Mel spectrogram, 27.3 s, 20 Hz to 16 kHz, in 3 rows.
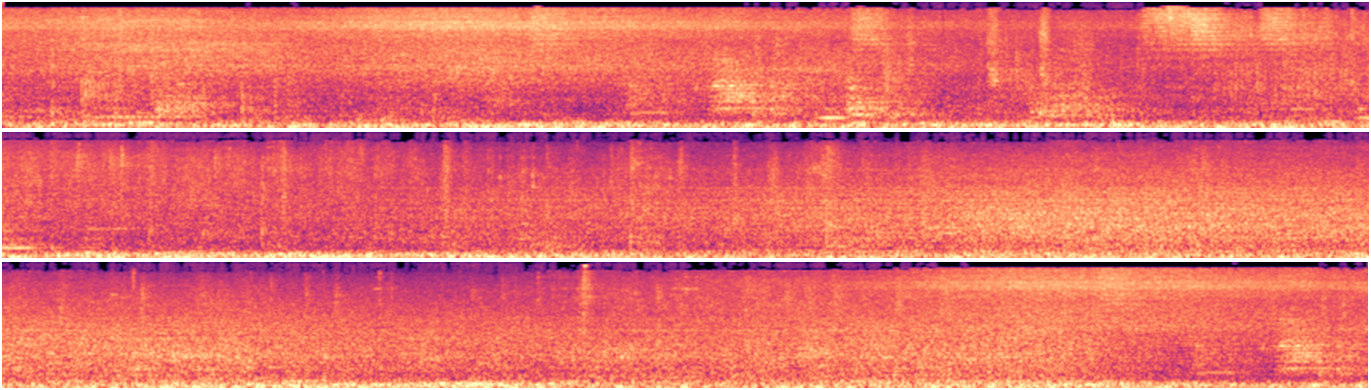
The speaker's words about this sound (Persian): اینجاست. صدا در اصل از اینجا میاد، یکی از لوله های آب شرب شهر لس آنجلسه. 30,000 گالون آب از توی این لوله عبور میکنه در هر ثانیه.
